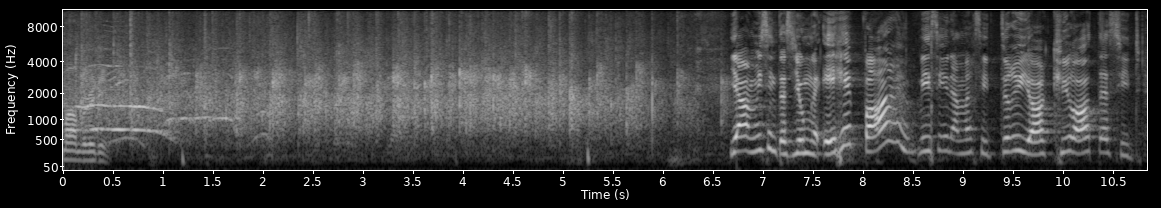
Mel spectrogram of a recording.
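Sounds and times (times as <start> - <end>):
audience applause: 0.0 - 6.7
speech: 6.7 - 10.8.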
